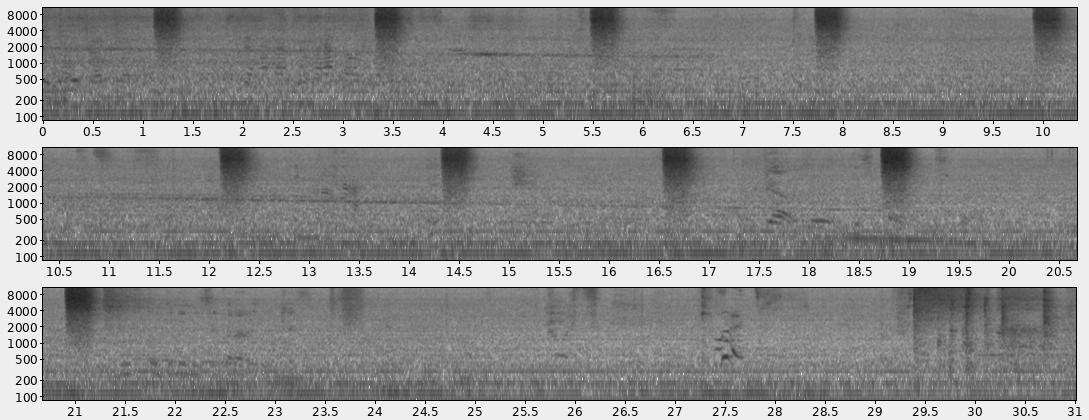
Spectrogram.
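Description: Inside a Vienna U-Bahn train running between stations: a steady low rumble and hum, with a sharp click about every two seconds. A faint motor whine slowly falls in pitch as the train slows before the next station.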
